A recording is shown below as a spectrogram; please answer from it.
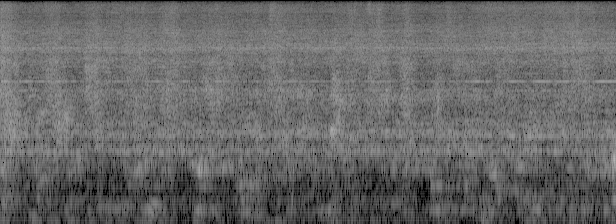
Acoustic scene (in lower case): restroom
